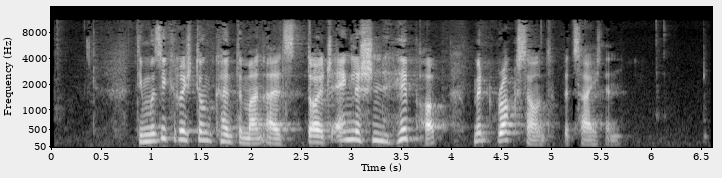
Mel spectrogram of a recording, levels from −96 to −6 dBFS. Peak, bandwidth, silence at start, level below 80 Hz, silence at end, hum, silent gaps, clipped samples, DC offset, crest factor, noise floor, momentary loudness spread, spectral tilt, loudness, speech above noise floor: 0 dBFS; 11.5 kHz; 0.35 s; -66 dBFS; 0.95 s; none; none; under 0.1%; under 0.1%; 20 dB; -56 dBFS; 11 LU; -2 dB/octave; -18 LUFS; 37 dB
